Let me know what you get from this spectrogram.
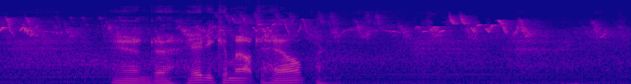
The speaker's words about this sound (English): And I just wanted to listen to the birds singing for a minute.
